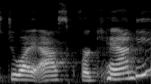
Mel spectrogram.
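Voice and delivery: plain reading voice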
